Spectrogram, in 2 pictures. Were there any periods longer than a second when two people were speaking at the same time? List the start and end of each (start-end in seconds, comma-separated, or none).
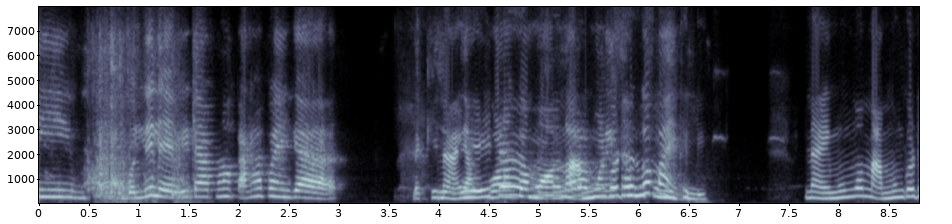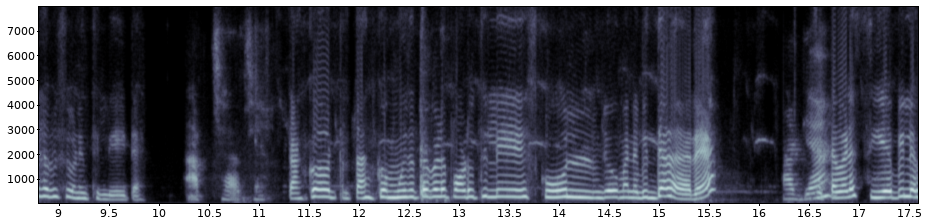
4.0-6.5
